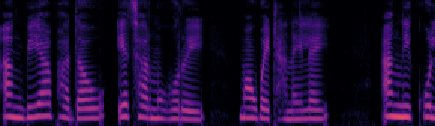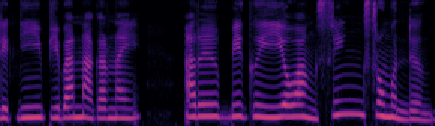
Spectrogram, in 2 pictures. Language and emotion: Bodo, sad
